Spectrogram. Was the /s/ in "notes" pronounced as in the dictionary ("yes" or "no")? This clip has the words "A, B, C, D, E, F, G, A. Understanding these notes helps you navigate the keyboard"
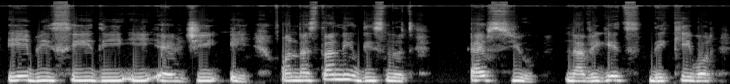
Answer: no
